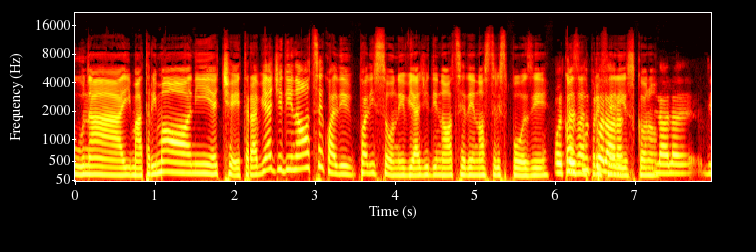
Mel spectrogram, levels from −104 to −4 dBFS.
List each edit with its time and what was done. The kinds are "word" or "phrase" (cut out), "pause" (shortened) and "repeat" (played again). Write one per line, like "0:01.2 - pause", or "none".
0:06.0 - pause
